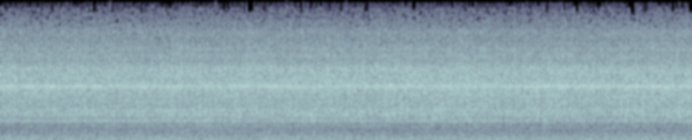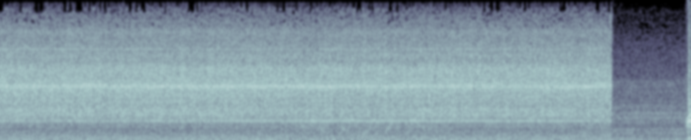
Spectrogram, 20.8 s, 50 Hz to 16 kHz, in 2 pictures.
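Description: A steady, loud airliner jet engine roar in the Microsoft Flight Simulator 2024 video game, with a constant whine held at an even level that cuts off abruptly near the end.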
